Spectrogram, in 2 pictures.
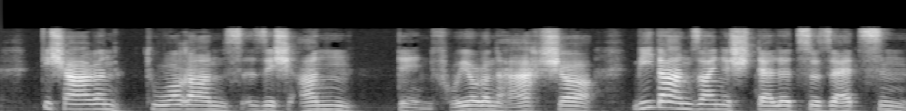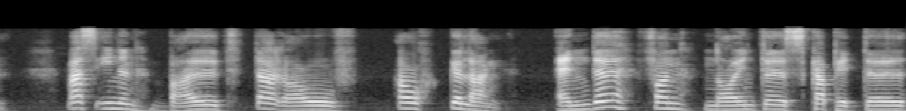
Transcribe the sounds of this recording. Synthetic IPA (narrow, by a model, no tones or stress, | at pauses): d̥iːʃaːʁən | tʰuʁanszɪʃan | d̥eːnfʁ̥yːəʁənhæʁʃɐ | viːdɐanzaɪnəʃtɛlət͡suzɛt͡sn̩ | vasiːnənbaltd̥aʁaʊf | ʔaʊxɡ̥əlaŋ | ʔɛndəfɔnːɔʏntəskapɪtəl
